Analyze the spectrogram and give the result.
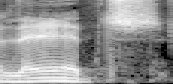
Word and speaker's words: Leipzig: Habe dir, und noch äh, viel Spaß in äh, Lipsch. – Ja, Leipzig, Leipzig, glaube ich, spricht man es aus.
